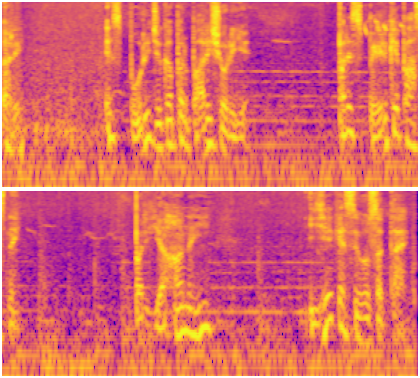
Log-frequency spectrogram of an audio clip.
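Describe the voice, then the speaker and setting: A man's voice: mid-range voice, very animated, measured pace, long pauses. A man voicing a naive, easily startled young hero in a cartoon story, with a wondering, exclaiming manner. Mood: puzzled. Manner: wondering, exclaiming, talks to himself. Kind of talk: Hindi cartoon story voice acting. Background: music.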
